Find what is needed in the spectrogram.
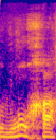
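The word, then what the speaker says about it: Brujah: Les aficionados diraient plutôt bruja. Bruja. Ouais, bruja. côté espagnol, le J devient.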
